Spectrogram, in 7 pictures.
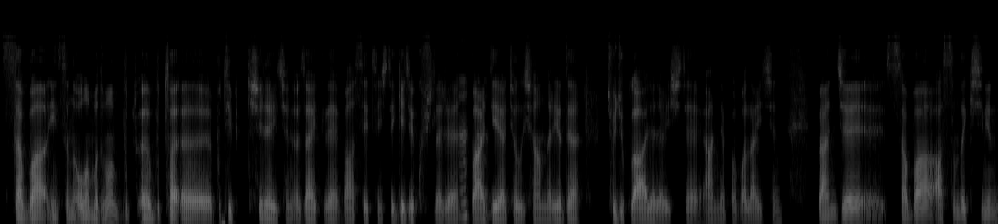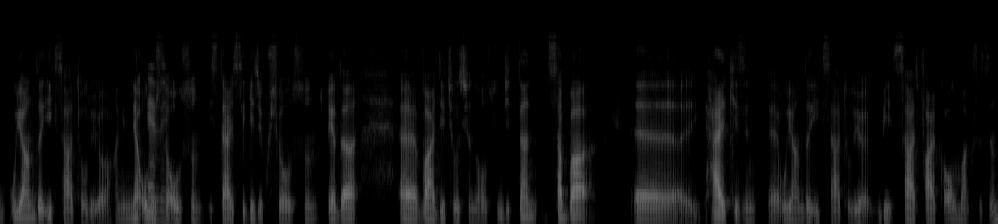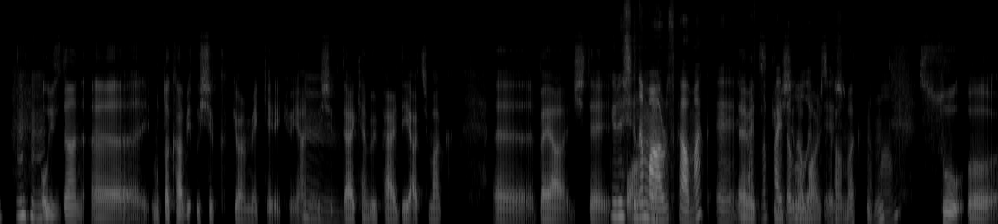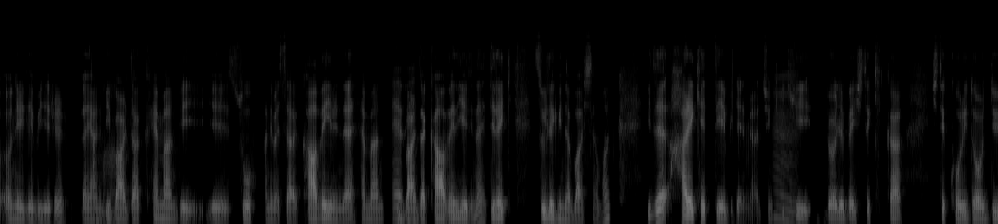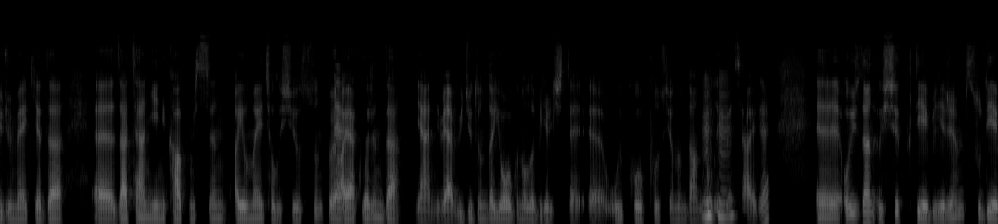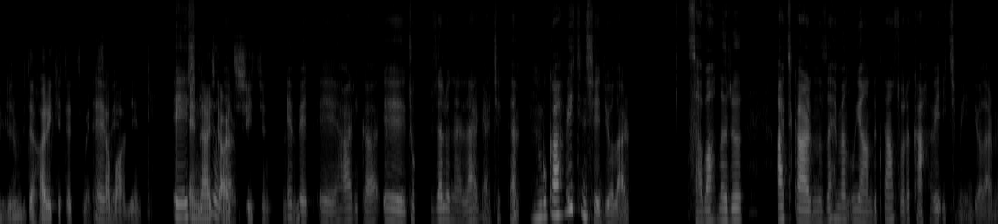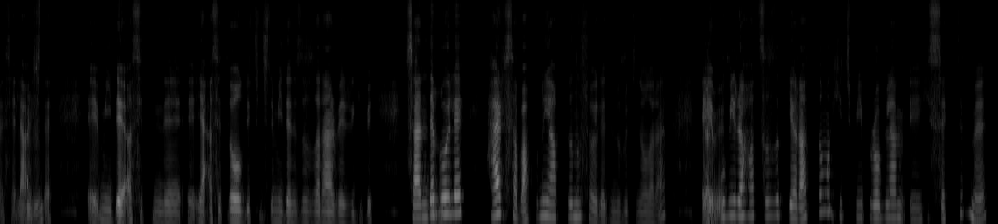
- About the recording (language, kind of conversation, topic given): Turkish, podcast, Sabah enerjini yükseltmek için neler yaparsın?
- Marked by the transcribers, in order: tapping; "önerilebilir" said as "önerilebilirir"; other background noise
